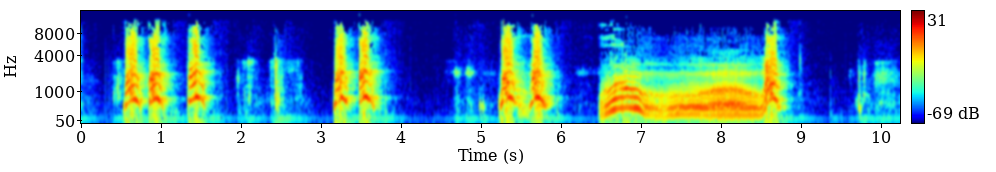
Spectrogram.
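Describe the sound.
A man's voice imitates a dog, speaking to a dog over the phone, giving several short, sharp barks in pairs, then a long drawn-out growling whine before one final bark, loud with no other talking.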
